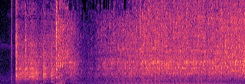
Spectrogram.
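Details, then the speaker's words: Turbo project car started by jumping the starter with a screwdriver after swapping a clicking relay, no exhaust fitted: quick crank, sharp crack, then harsh, raw, extremely loud open-header idle. "That sounded like literally a freaking pro stock car. Oh my gosh. I really hope I didn't wake anyone up. That was freaking loud."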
